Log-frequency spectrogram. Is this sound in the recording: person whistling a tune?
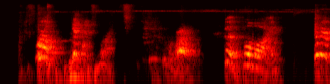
no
